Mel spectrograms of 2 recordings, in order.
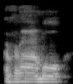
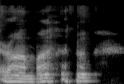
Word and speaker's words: Rama: But I'm sure that many people are just not aware that, Ramo is not as proper as Rama.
